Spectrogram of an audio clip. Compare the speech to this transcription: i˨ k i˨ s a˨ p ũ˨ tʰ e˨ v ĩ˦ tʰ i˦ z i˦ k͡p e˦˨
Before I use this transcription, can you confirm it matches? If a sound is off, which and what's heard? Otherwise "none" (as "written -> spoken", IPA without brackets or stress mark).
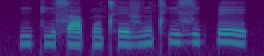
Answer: none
